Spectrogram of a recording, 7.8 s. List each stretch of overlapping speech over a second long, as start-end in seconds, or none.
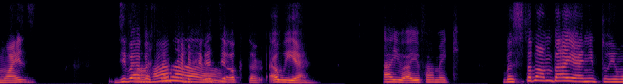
1.7-2.9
